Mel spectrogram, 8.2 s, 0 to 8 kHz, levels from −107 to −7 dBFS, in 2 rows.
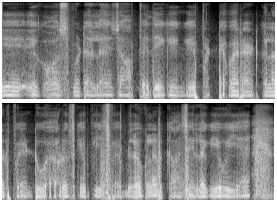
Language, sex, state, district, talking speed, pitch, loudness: Hindi, male, Bihar, Saran, 185 wpm, 115 Hz, -23 LUFS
